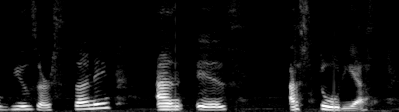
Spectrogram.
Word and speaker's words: Asturias: The views, the natural views are stunning, and is Asturias. Asturias is surrounded by the Cantabric Sea.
